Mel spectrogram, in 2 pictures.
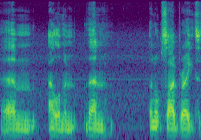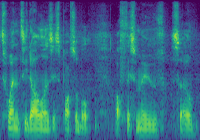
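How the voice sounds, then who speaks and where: A man's voice: deep voice, level tone, slow pace, pushed and bright, a little hiss or hum, poor audio. A man giving casual, rambling commentary on silver price charts, with many fillers. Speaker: market analysis vlogger.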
